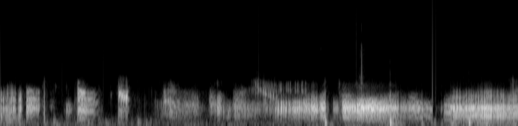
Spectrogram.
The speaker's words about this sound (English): Because my gut was bubbling already. Yeah. Like, as soon as we, like, walked out the door, it was like...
